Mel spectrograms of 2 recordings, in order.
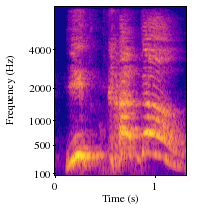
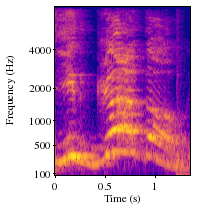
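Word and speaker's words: Yitgadal: How do they say? Yid Kadal. What's Kadal? Kavot Kinol. It's Yid Gadal. You understand? Yid Gadal.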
